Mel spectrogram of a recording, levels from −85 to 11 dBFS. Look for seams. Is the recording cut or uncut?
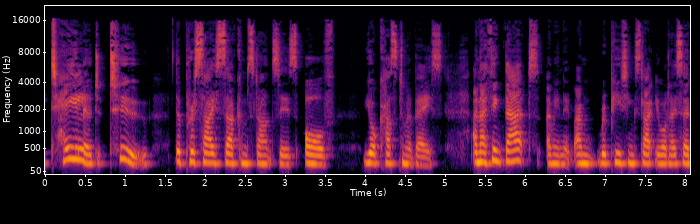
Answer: uncut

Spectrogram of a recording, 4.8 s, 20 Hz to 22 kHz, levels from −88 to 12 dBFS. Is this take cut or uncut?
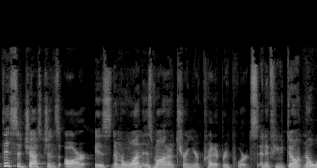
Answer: uncut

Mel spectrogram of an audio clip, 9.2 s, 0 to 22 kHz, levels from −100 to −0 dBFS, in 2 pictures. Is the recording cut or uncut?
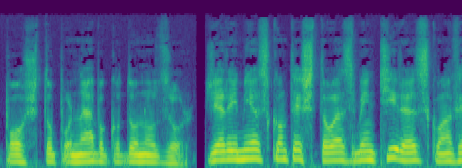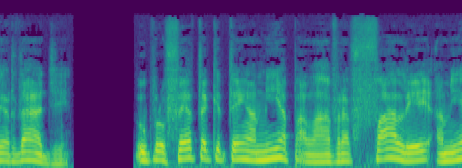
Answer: cut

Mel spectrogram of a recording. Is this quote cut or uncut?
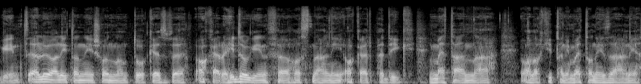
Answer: uncut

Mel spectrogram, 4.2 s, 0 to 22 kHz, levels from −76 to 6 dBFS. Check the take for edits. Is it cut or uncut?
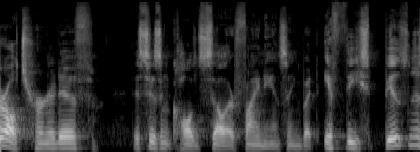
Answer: uncut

